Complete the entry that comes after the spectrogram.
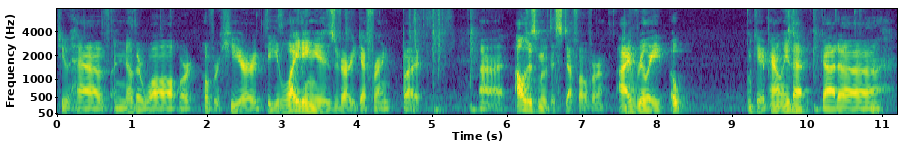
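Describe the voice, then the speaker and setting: A man's very deep, low voice with a bright, sharp tone, big swings in loudness, fairly even intonation and a moderate pace. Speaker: video game streamer. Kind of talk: casual gameplay commentary. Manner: relaxed, conversational.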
